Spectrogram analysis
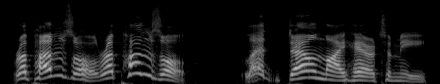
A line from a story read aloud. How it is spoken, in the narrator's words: cried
